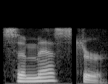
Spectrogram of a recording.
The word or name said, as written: semester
